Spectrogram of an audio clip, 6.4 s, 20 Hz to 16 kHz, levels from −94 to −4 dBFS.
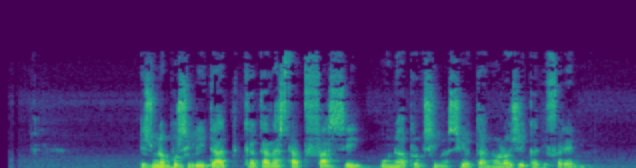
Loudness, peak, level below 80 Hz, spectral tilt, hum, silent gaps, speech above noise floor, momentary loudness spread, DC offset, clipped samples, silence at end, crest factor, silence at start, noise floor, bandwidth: -21 LUFS; -2 dBFS; -52 dBFS; -5 dB/octave; none; none; 37 dB; 7 LU; under 0.1%; under 0.1%; 0.5 s; 20 dB; 1.4 s; -57 dBFS; 11.5 kHz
